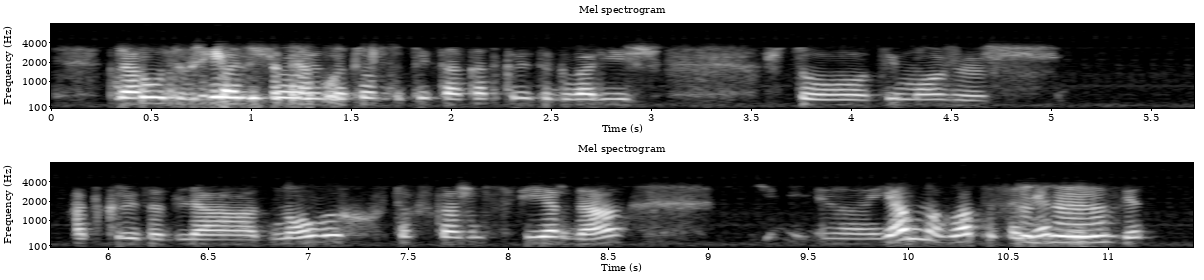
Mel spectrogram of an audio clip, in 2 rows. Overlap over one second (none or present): present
